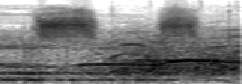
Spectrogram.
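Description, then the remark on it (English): A crowd cheers and yells loudly and continuously, with voices overlapping and two bright bursts of whooping noise rising above the din. “Stop yelling at people.”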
